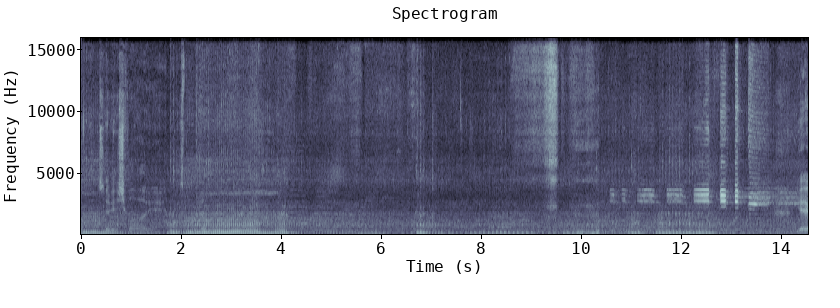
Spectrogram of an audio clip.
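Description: A scooter riding through Indian traffic, its engine droning close and steady with passing vehicles and occasional horn toots around it, while people talk over the noise.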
